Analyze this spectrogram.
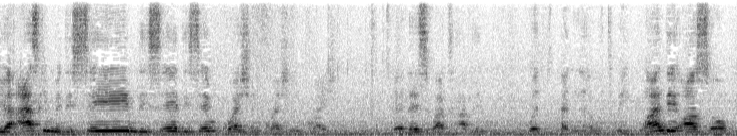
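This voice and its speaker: Halting man, distant mic. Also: fairly high pitch. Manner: halting, repeats words. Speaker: press conference speaker. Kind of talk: personal testimony at a press conference. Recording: distant mic with clear room noise.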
